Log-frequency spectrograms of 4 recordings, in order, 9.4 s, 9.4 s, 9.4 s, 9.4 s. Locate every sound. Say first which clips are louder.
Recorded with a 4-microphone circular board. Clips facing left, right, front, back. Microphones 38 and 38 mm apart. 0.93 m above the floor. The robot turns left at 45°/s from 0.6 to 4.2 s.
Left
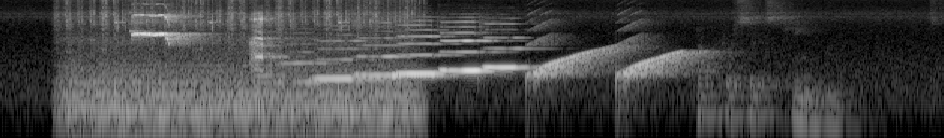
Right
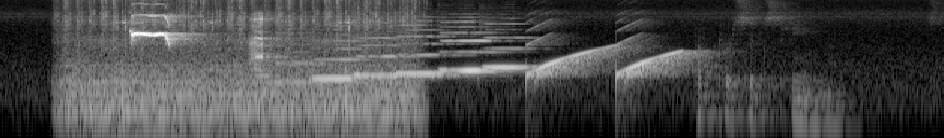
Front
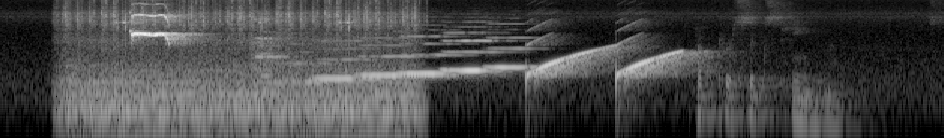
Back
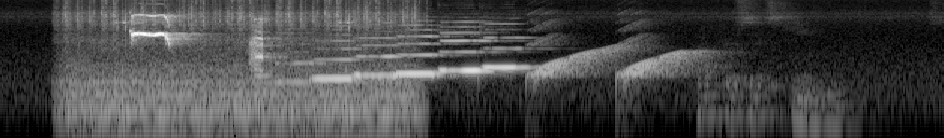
1.3 s a scream: right 13 dB, back 5 dB; 110° right, 1.9 m; by 2.6 s 170° right, 1.9 m
2.8 s a flute: right 3 dB, back 4 dB; 125° right, 4 m; by 5.2 s 170° left, 4 m
5.3 s an alarm: right 4 dB, front 7 dB; 35° right, 4 m
6.9 s a man speaking: right 1 dB, front 1 dB; 40° right, 4 m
